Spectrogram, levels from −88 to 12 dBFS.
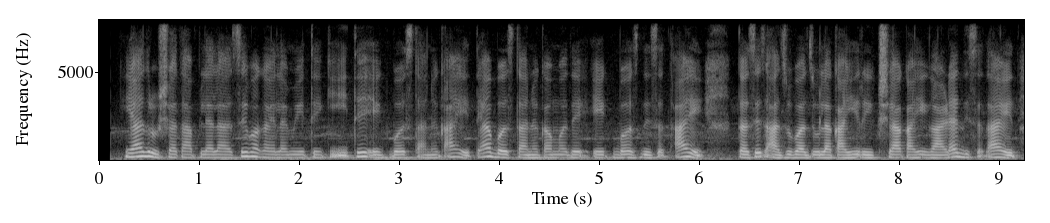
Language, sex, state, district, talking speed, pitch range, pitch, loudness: Marathi, female, Maharashtra, Sindhudurg, 175 wpm, 165-185 Hz, 170 Hz, -19 LUFS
